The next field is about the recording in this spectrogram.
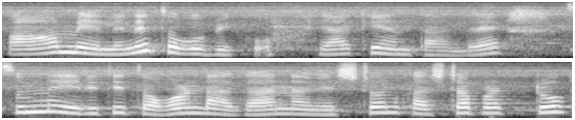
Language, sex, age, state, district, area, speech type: Kannada, female, 30-45, Karnataka, Mandya, rural, spontaneous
